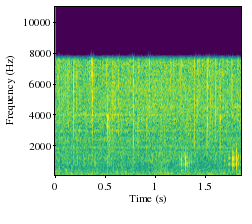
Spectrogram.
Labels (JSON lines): {"label": "biophony, damselfish", "recorder": "SoundTrap 500"}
